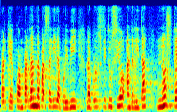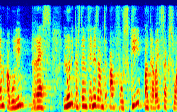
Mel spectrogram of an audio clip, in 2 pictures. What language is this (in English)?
Catalan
